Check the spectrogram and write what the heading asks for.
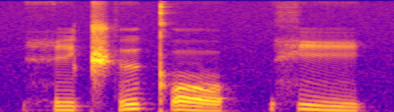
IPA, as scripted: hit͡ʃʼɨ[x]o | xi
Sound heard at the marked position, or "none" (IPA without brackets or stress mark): kʼ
